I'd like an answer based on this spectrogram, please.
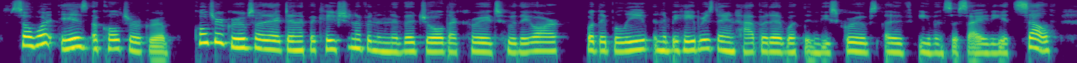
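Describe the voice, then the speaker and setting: In a dark, mellow tone with ordinary pitch variation, the voice moves at a fairly quick pace, its sound dry and close with no echo on a very clean recording with a silent background. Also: woman, medium pitch for a woman. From Central Texas, Mexican-American. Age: 20s. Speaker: student. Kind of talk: class presentation. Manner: scripted, reading from slides.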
